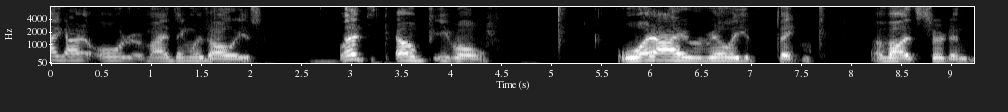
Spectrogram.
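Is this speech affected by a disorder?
Yes: cerebral palsy, spastic quadriplegia.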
